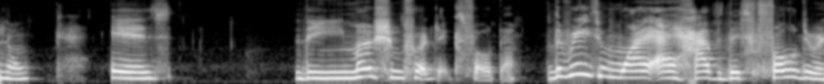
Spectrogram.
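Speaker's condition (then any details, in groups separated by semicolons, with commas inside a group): Cerebral palsy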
